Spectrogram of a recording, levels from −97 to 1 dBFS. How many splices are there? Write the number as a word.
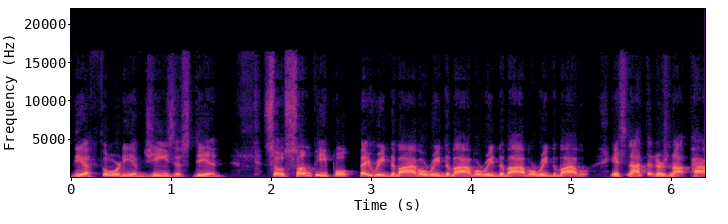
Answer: zero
